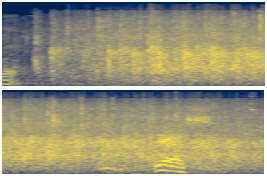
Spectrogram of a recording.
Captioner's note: audience applauding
